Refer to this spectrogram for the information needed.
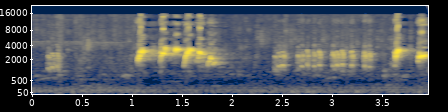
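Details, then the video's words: Red-whiskered bulbul, 'lak wai' song style meant for training young birds; one strong burst of quick, bubbling whistled notes, then a series of shorter clipped chirps ending with a sharp bright whistle. "เสียงฝึกร้องนกกรงหัวจุก เพลงลากหวาย"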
